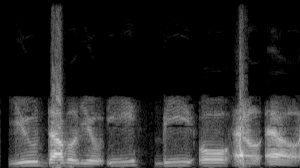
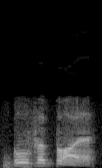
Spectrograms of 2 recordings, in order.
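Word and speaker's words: Uwe Boll: then pronounce my name right my name is Uwe B Oh lol and you pronounce it boo boo ball and not Yui or Eevee it's over ball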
